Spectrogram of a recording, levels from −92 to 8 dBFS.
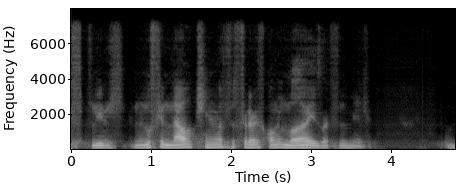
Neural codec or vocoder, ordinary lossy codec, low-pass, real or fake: codec, 16 kHz, 0.5 kbps, FreqCodec, larger model; none; 7.2 kHz; fake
